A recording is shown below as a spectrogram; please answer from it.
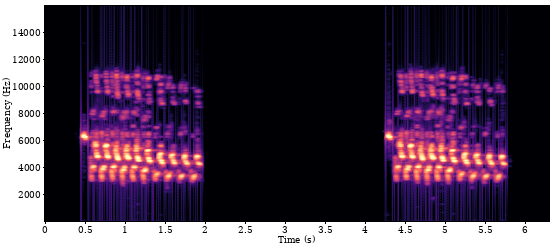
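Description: A European goldfinch gives two bursts of high, rapid, tinkling twitter, each about a second and a half long, separated by a few seconds of silence.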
